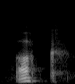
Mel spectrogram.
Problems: background sounds at intervals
